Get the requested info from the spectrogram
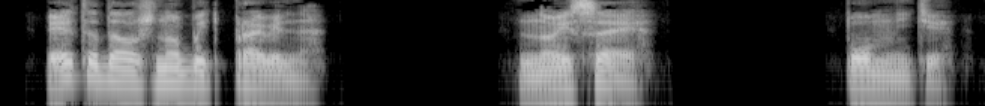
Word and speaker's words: Исаия: Пророк Исаия, или вы говорите Исаия? Мне всегда приходится объясняться. Я ходил в школу и работал в аспирантуре в Шотландии, и именно так произносили Исаию.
